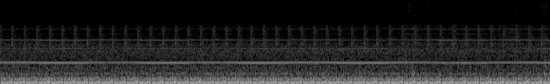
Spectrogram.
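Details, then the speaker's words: 1980 Chevy C30 rollback with an 8.1 L engine from a 2003 Silverado 3500, low battery, oil pressure present: sharp regular ticking over a steady idle; bad lifter tap, newly appeared, cause not yet found. "It's got oil pressure, but for some reason it's got a really bad lifter tap. And I certainly didn't hear that the other day."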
